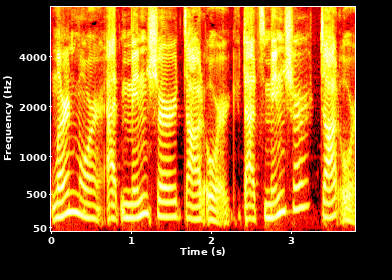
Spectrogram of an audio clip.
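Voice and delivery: put-on slow, deliberate radio announcer voice. Asked to say the website in a radio announcer voice. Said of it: "say that in your radio voice".

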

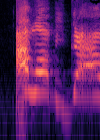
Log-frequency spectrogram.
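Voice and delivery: loud, high-pitched yell.

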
